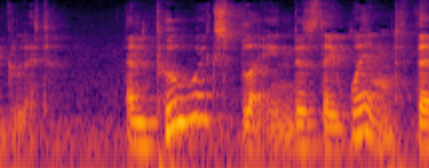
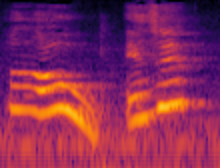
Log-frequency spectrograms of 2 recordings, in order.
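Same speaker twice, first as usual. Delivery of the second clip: much higher, small timid Piglet; 4 dB louder, slower than usual. Acted. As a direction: squeak it like a tiny nervous pig. Piglet meets Tigger.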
